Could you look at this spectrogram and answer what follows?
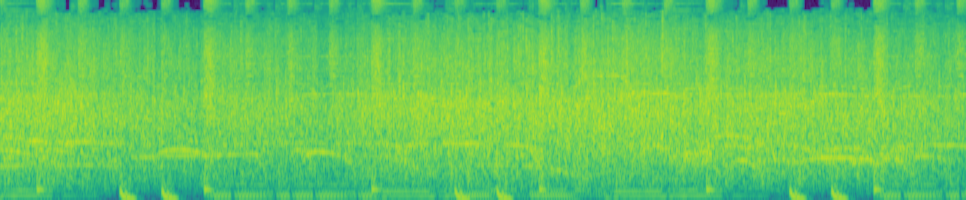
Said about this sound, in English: What an amazing performance that is. Should we give a clap or a hand of applause for this artist, man? They deserve it.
